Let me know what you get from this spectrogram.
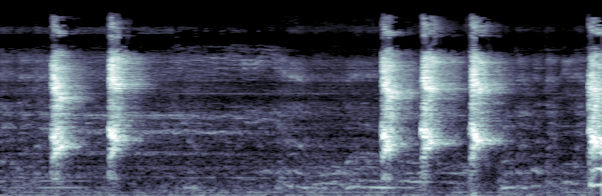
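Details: Small French Bulldog named Elton barking along to a Minions song: two sharp, high barks about half a second apart, a pause of nearly three seconds, then a quick burst of three more and a final one near the end.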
